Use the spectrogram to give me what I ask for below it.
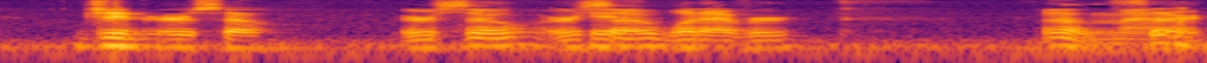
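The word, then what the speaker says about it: Jyn Erso: Mispronounced the name at first, but that's okay. Isn't it Jin? Jin Urso.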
